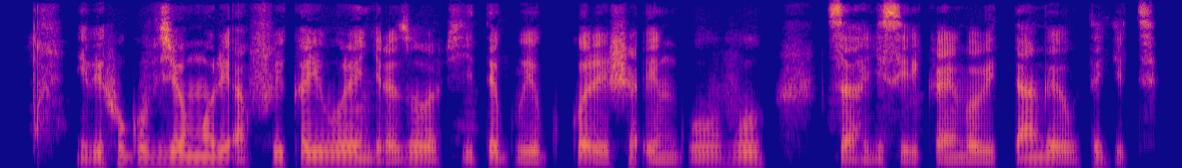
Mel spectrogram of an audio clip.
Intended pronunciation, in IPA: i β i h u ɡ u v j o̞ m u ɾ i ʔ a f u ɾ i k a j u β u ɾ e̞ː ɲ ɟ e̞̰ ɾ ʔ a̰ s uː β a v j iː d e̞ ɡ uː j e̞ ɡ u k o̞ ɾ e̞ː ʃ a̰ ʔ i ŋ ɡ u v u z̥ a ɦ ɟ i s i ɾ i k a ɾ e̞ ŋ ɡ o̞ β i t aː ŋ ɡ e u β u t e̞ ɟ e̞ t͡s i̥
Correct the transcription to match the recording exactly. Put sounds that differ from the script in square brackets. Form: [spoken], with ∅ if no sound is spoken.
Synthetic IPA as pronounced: i β i h u ɡ u v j o̞ m u ɾ i ʔ a f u ɾ i k a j u β u ɾ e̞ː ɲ ɟ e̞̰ ɾ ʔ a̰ [z] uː β a v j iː [t] e̞ ɡ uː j e̞ ɡ u k o̞ ɾ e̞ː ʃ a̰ ʔ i ŋ ɡ u v u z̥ a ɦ ɟ i s i ɾ i k a ɾ e̞ ŋ ɡ o̞ β i t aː ŋ ɡ e u β u t e̞ ɟ e̞ t͡s i̥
